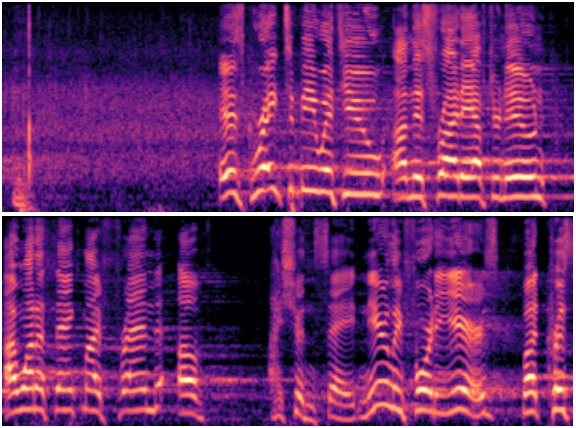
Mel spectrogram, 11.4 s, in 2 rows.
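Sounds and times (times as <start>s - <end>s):
audience applause: 0.0s - 2.6s
speech: 0.1s - 0.4s, 2.2s - 7.8s, 8.4s - 11.4s.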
